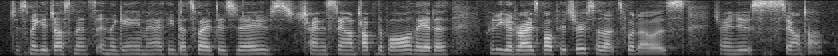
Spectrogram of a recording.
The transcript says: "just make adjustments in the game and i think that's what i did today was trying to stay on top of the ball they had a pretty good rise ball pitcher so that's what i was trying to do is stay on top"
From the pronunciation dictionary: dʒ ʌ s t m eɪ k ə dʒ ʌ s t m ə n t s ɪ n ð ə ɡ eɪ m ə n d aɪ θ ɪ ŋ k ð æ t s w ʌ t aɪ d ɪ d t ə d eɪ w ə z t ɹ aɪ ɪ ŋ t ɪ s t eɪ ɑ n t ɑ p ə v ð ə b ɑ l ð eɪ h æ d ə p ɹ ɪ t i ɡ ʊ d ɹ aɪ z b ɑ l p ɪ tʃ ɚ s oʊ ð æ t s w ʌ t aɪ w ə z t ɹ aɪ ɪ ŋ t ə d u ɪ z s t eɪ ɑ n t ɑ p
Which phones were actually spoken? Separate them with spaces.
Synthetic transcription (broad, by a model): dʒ ʌ s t m eɪ k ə dʒ ʌ s m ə n t s ɪ n ð ə ɡ eɪ m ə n aɪ θ ɪ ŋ k ð æ t s w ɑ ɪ aɪ d ɪ d t ə d eɪ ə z t ɹ aɪ ɪ ŋ t ɪ s t eɪ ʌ n t ɑ p ə v ð ə b ɑ l ð eɪ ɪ d ə p ɹ ɪ t i ɡ ʊ d ɹ aɪ z b ɑ l p ɪ tʃ ɚ s oʊ ð æ t s w ʌ t aɪ w ə z t ɹ aɪ ɪ ŋ t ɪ s t eɪ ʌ n t ɑ p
